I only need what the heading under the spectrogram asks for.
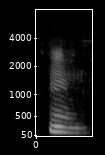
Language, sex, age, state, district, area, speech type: Santali, male, 30-45, West Bengal, Uttar Dinajpur, rural, conversation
